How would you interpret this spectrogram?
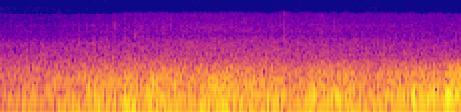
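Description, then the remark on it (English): Deep, continuous rumble of rolling thunder from a storm, fairly loud and steady for the whole stretch, with a faint rain-like hiss layered on top and no voices. “And probably the big clouds eat it, the small one, and then they grow to a big thunderstorm.”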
